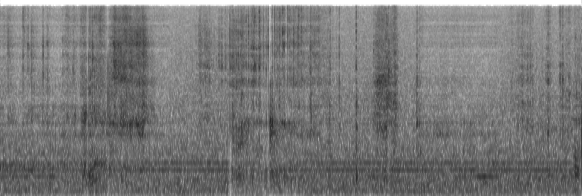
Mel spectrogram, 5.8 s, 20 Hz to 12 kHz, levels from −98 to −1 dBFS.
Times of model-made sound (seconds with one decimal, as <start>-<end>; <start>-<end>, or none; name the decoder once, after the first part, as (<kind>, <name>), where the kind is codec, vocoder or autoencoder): 0.0-1.7 (codec, HILCodec); 2.6-3.2; 4.2-5.0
